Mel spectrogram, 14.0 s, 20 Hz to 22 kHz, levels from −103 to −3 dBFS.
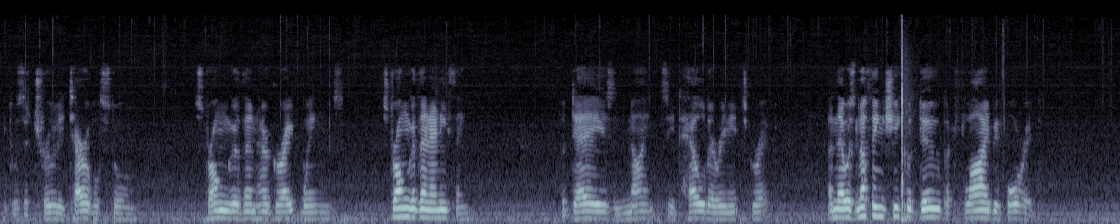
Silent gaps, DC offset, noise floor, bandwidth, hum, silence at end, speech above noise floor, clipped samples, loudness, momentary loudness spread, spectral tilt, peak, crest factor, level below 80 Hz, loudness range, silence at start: none; under 0.1%; -57 dBFS; 16.5 kHz; none; 0 s; 21 dB; under 0.1%; -36 LUFS; 23 LU; -6 dB/octave; -12 dBFS; 24 dB; -62 dBFS; 6 LU; 0 s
